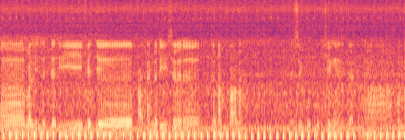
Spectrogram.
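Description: Small motorcycle engine idling with a steady, even pulse, while a voice-like pitched sound comes and goes over it several times.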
